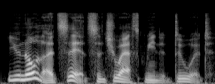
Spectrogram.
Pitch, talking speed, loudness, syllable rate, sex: 140 Hz, 305 wpm, -17 LUFS, 6.0 syllables/s, male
